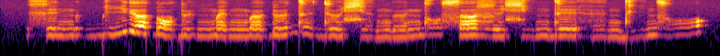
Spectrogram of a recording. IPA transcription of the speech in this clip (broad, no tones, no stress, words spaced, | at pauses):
xeŋʏɡ͡bi ɾʲɐɗɔ ɗyŋ͡mɛŋ͡mœɗʏ dɛ̤dʏɕɛ̤ ŋʏndɔ̤ sɐɮɪɕi̤ ndehɛ̤ ndi̤nzɔ̤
